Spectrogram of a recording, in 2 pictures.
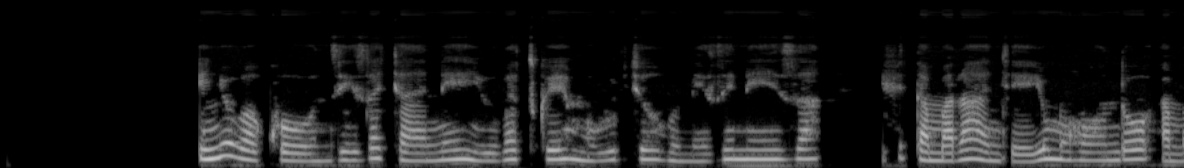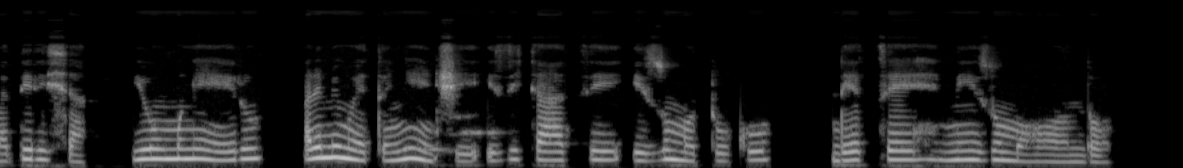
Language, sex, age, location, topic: Kinyarwanda, female, 18-24, Huye, education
